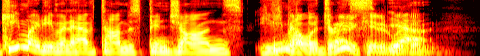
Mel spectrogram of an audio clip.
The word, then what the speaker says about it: Pynchon: Unless we've been saying his name wrong and it's Paul Thomas Anderson. Because he said Thomas Pynchon. I have been saying Thomas Pynchon for my whole life. Yeah, like Thomas Pynchon. Pynchon.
